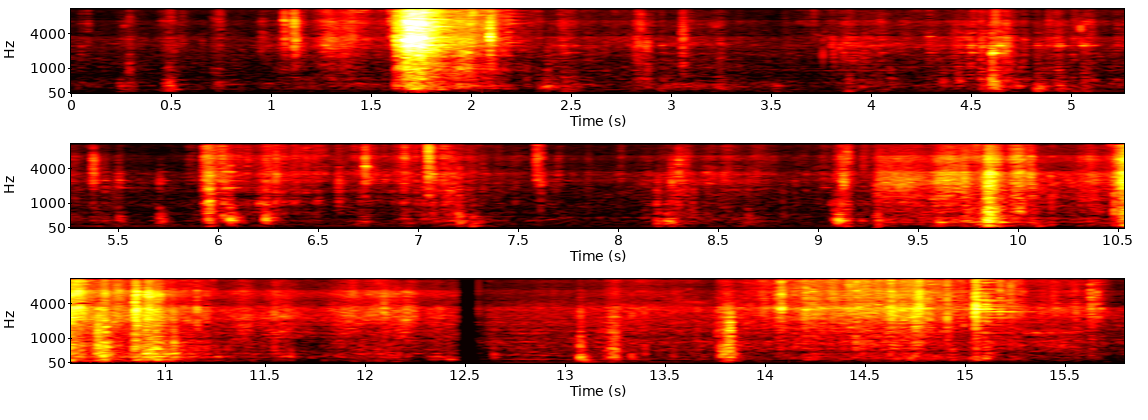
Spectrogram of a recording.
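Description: A bundle of dry sticks and brushwood being dropped and handled on rocky ground: irregular cracks, clatters and rustles, loudest about two seconds in and again around ten to eleven seconds.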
